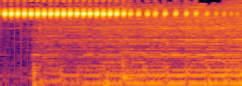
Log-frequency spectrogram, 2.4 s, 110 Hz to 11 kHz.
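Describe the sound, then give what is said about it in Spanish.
A frog's rattling, ratchet-like call: a rapid train of sharp, high clicks that gradually slows and softens over a couple of seconds, heard clear over a low background rumble. “analizaron más de 2.000 grabaciones con los sonidos emitidos por estas ranas”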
